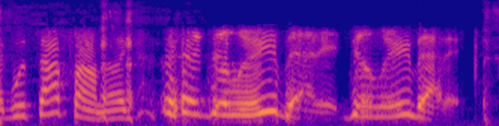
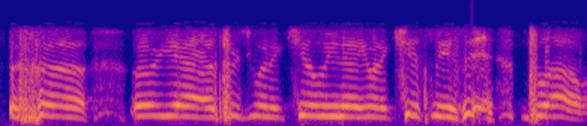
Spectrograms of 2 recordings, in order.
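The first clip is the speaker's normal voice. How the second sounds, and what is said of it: Imitates a teenage boy's voice. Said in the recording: “That's a really good impression of a 17-year-old boy”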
